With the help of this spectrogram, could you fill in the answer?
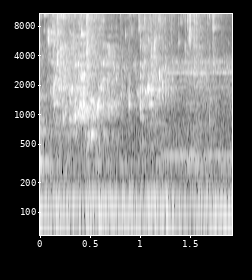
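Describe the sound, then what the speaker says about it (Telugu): Water poured into a pot of rice for potato pulao, a short steady splashing stream close by. "ఒక్కటికి రెండు వాటర్ పోయాలండి"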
